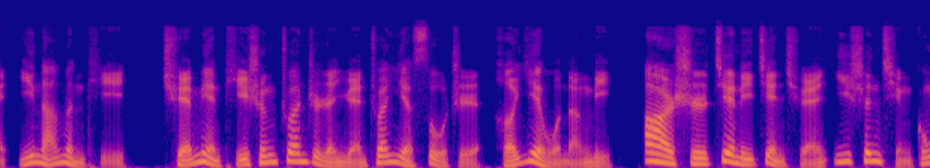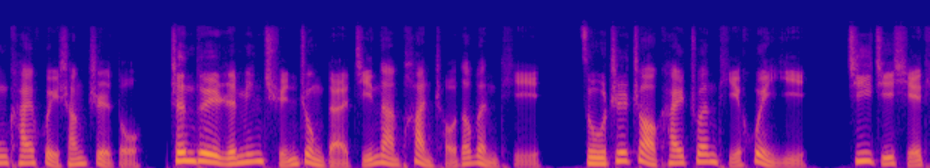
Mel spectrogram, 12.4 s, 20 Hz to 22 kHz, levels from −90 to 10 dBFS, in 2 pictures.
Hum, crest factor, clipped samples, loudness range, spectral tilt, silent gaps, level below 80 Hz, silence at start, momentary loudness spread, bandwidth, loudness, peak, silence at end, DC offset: none; 18 dB; under 0.1%; 2 LU; -7 dB/octave; none; -48 dBFS; 0 s; 12 LU; 12 kHz; -26 LUFS; -8 dBFS; 0.05 s; under 0.1%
